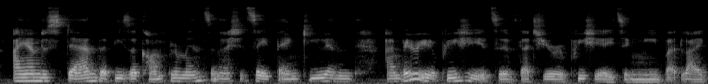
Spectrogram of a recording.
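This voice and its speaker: At a moderate pace, a woman speaks with a very deep, low pitch, a dark, mellow tone, vocal fry and ordinary pitch variation. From South Africa. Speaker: vlogger telling a personal story. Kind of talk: personal testimony to camera.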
